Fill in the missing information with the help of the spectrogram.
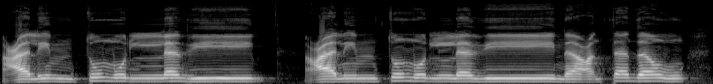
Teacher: یہ آپ نے اس میں لام باریک رکھنا ہے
